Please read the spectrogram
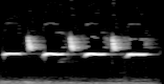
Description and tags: A fairly isolated recording of a great tit.
bird, birdsong, great-tit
